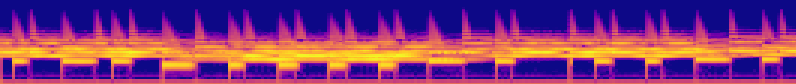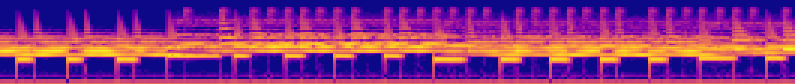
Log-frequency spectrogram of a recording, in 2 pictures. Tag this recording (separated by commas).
Exciting music, Music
